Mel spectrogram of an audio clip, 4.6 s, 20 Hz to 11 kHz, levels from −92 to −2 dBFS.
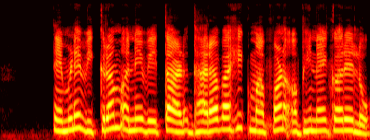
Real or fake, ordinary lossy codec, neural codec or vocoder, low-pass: real; none; none; 9.9 kHz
